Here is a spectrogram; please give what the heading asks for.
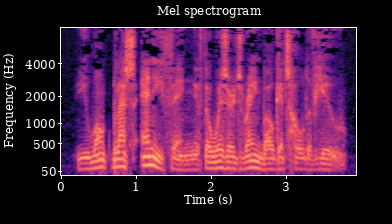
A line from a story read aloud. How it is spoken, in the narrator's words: Letigo said grimly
